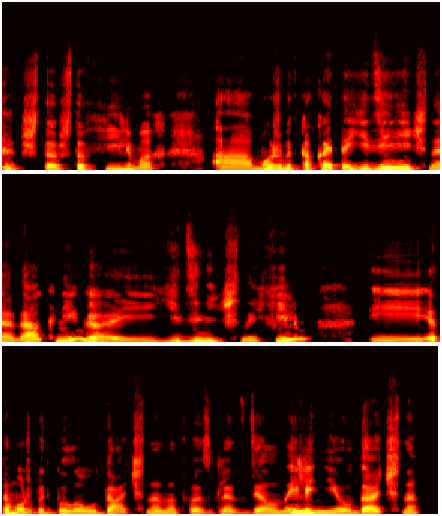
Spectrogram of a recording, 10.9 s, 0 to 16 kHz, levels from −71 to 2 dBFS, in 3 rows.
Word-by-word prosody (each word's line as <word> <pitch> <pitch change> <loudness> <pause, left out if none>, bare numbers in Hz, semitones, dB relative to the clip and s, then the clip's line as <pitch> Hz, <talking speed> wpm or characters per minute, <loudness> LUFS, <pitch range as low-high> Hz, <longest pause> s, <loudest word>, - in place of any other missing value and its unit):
что 180 -4 -1
что 235 +6 0
в - - -16
фильмах. 185 -5 -5 0.4
А, 170 0 0
может 235 +8 +2
быть, 230 - -1
какая-то 235 +3 +4
единичная, 205 - +3
да, 275 - +3
книга 240 - +2
и 165 0 -2
единичный 170 +3 -3
фильм, 265 - 0 0.5
и 175 -2 -5
это, 255 +1 +3
может 180 -3 0
быть, 165 -1 -4
было 170 +3 -1
удачно, 150 -2 -3
на 150 0 -5
твой 150 +1 -4
взгляд, 145 0 -6
сделано 145 +1 -2
или 275 -4 +6
неудачно. 155 +2 0
175 Hz, 145 wpm, -22 LUFS, 160-215 Hz, 0.5 s, или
